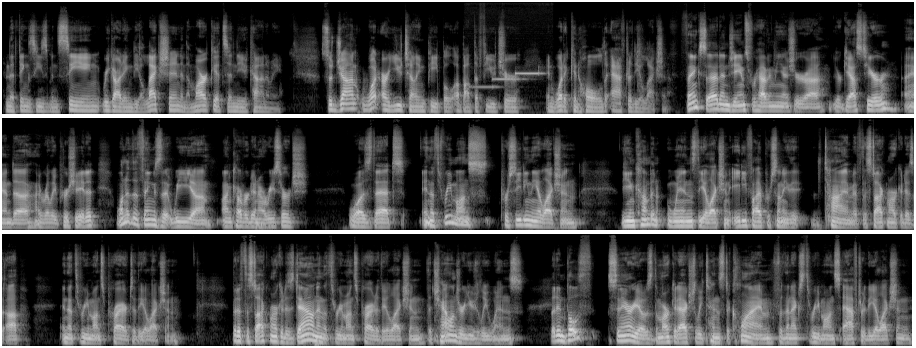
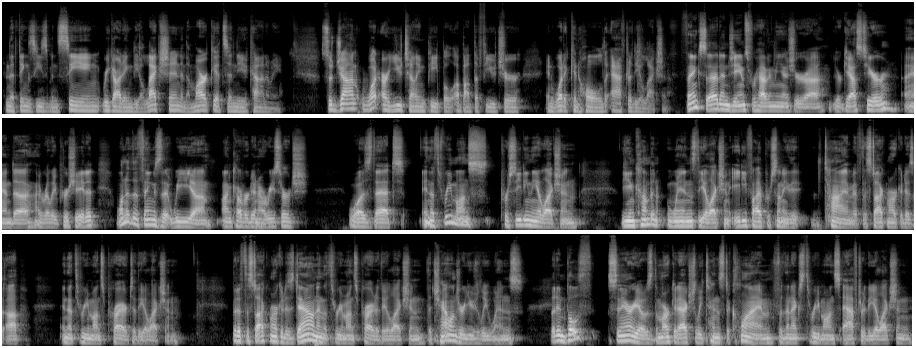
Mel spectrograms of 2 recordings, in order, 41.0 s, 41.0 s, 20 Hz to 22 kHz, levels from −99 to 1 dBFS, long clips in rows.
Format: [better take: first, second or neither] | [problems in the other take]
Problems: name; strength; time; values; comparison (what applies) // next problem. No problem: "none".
second | phone ringing; noticeable; from 7 to 8 s; peak 4 dB below the speech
